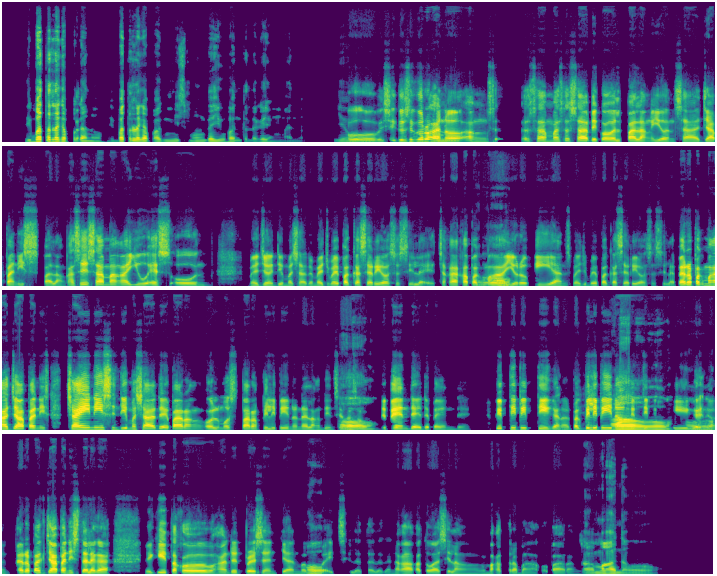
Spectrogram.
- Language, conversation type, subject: Filipino, unstructured, Sa tingin mo ba patas ang pagtrato sa mga empleyado sa Pilipinas?
- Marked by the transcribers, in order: none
